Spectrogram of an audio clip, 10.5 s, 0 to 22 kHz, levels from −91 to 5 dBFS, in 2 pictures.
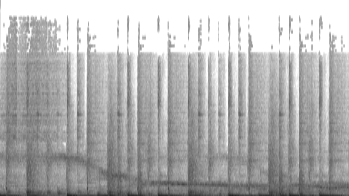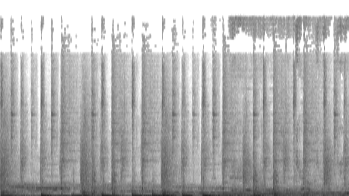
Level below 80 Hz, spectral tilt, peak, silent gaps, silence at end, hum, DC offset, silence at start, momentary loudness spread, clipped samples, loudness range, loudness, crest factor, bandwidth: -18 dBFS; -5.5 dB/octave; -2 dBFS; none; 0 s; none; 0.2%; 0 s; 6 LU; under 0.1%; 1 LU; -19 LUFS; 14 dB; over 20 kHz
